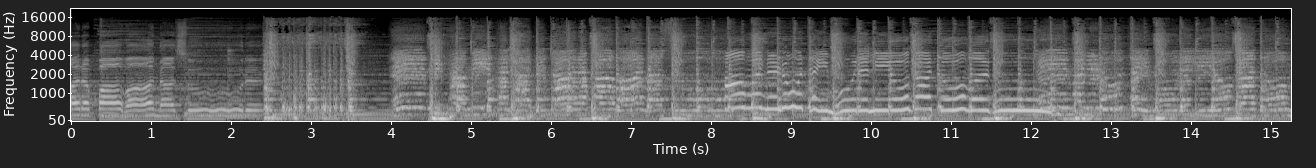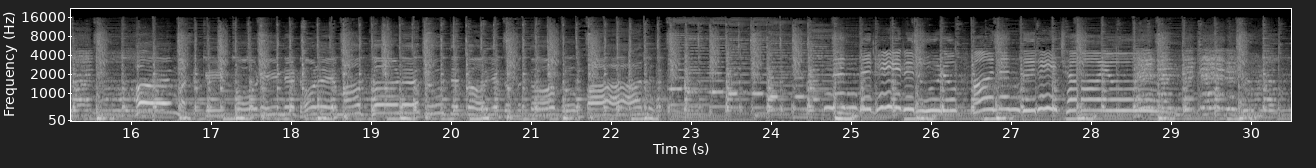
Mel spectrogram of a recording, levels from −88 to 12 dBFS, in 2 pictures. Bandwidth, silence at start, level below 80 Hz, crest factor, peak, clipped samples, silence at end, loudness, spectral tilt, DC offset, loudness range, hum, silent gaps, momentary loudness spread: 16.5 kHz; 0 s; -40 dBFS; 12 dB; -2 dBFS; under 0.1%; 0 s; -16 LUFS; -4.5 dB/octave; under 0.1%; 4 LU; none; none; 6 LU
